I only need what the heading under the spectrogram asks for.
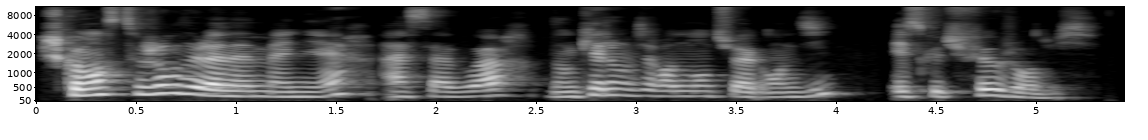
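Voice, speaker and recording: A woman's voice: lowish voice, fairly quick, a little mellow. A woman hosting an interview, asking short, friendly prompting questions. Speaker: podcast host, interviewer.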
